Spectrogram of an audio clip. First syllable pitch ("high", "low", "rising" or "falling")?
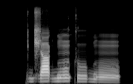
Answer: high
